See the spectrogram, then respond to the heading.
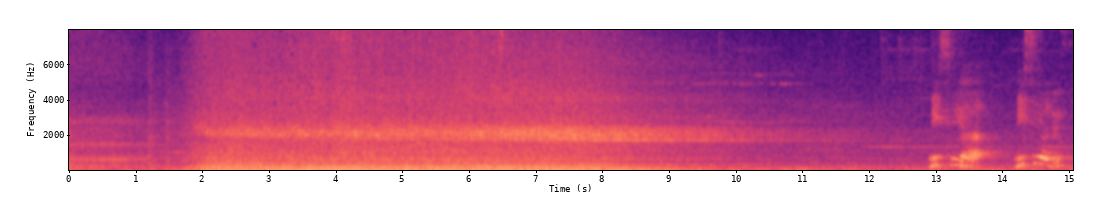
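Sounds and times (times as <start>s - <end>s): train rumbling: 0.0s - 15.0s
high-pitched brake squeal: 8.2s - 13.0s.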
